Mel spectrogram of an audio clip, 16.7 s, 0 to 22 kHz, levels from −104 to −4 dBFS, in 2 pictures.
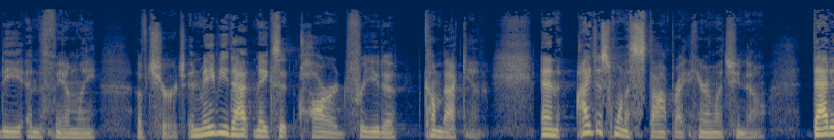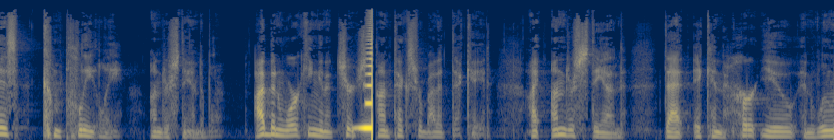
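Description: At 11.87 s, after "been working in a", an unstable filter blows up. A tone of roughly 400 Hz swells over 200 ms, clips, then drops to about 43 ms of silence until 12.11 s, before "for about a decade". Unlike acoustic feedback, it ends in sudden silence.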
